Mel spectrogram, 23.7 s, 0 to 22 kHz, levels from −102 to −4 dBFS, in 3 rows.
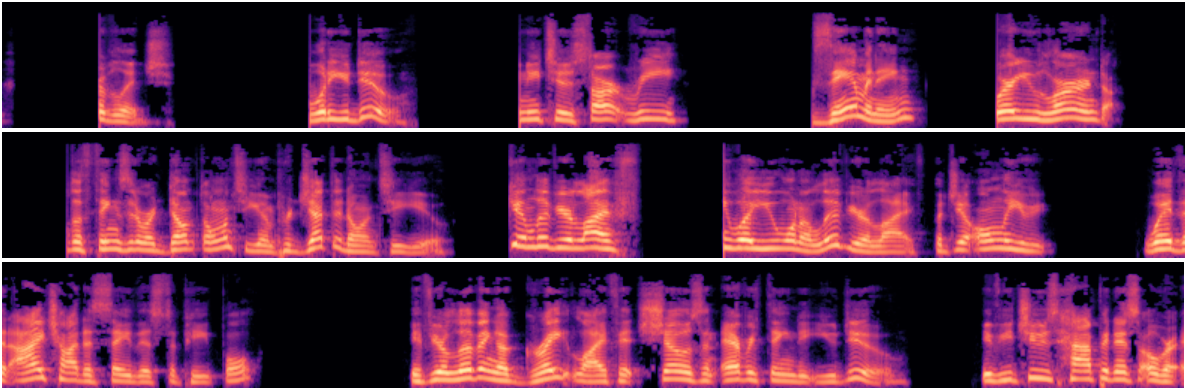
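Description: Speech resumes abruptly, its opening sounds missing, at 0.52, 1.91, 3.32, 5.26, 6.48, 8.18, 11.14 and 12.56 s. This is a clipped start after a pause: the output device sleeps during silence and needs about 130 to 150 ms to wake, swallowing each onset.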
